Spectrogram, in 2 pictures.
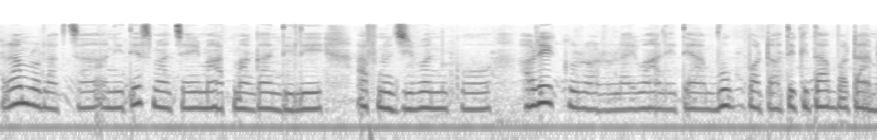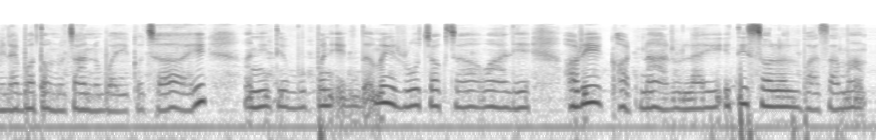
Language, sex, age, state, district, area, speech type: Nepali, female, 30-45, West Bengal, Darjeeling, rural, spontaneous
